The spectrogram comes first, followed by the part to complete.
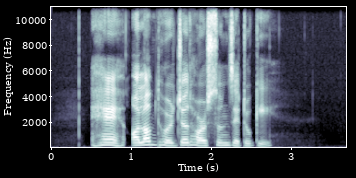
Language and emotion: Assamese, neutral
